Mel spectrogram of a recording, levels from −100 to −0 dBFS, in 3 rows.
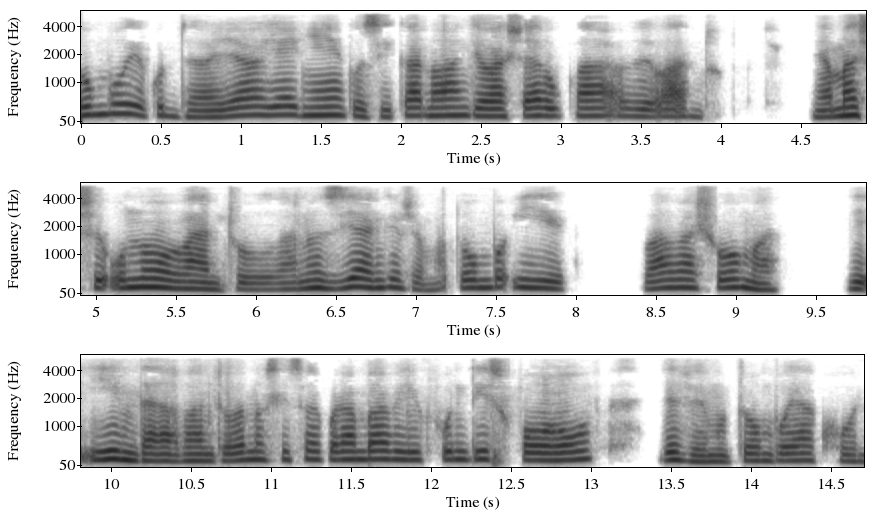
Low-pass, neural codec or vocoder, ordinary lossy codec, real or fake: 5.4 kHz; codec, 16 kHz, 0.7 kbps, FocalCodec; MP3, 32 kbps; fake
